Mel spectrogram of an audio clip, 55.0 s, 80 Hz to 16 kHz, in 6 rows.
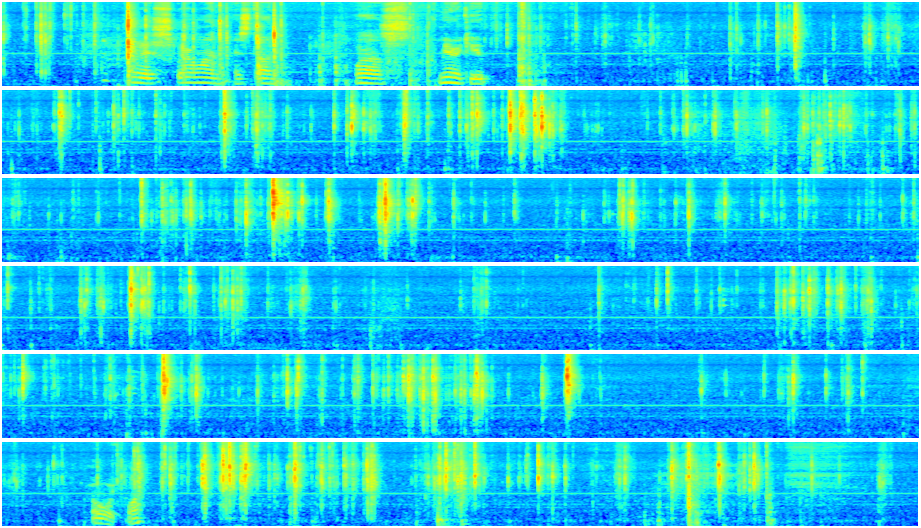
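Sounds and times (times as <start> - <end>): plastic puzzle cube clicking: 7.2 - 16.5, 17.2 - 30.6, 33.4 - 42.5, 43.6 - 54.8.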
